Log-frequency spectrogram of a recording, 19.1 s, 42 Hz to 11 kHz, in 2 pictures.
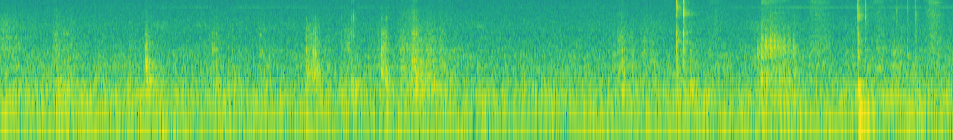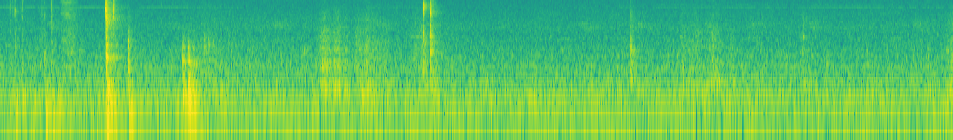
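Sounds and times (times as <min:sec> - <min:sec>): faint clicks and light taps: 0:08.5 - 0:11.7, 0:13.7 - 0:14.0.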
